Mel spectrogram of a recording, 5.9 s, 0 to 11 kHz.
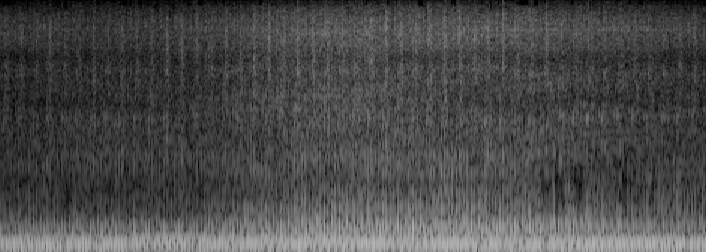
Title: E30 M3 S14 Engine Knocking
